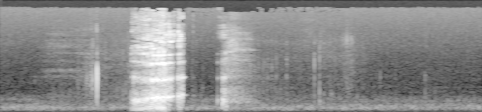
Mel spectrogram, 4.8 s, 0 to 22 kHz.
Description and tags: A burp. Recorded with a Tascam DR-05 and a Rode NTG2 Shotgun microphone in the fields of Derbyshire, England. Recorded at 48Hz 16 Bit.
Belch, Burp, DR-05, NTG2, Rode, Tascam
